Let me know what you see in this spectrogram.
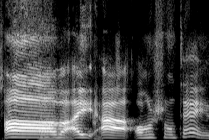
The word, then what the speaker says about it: Enchanté: The Rose, the Palo Steakhouse, and Enchanté by Chef Honor Lelemon. So that will all be there as well. Did I say that right? I don't know. Did I get it right? – Enchanté is correct.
